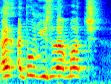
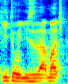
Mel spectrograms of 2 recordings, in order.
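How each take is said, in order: First: High, stammered denial; mock-sheepish protest, pitched up; defensive excuse. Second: Low, unimpressed repetition; deadpan disbelief, pitch dropped; sceptical echo. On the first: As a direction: squeak out a guilty excuse. Batman makes defensive excuse. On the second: Acted. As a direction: throw the excuse back drily. Echoes the excuse back, unconvinced.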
